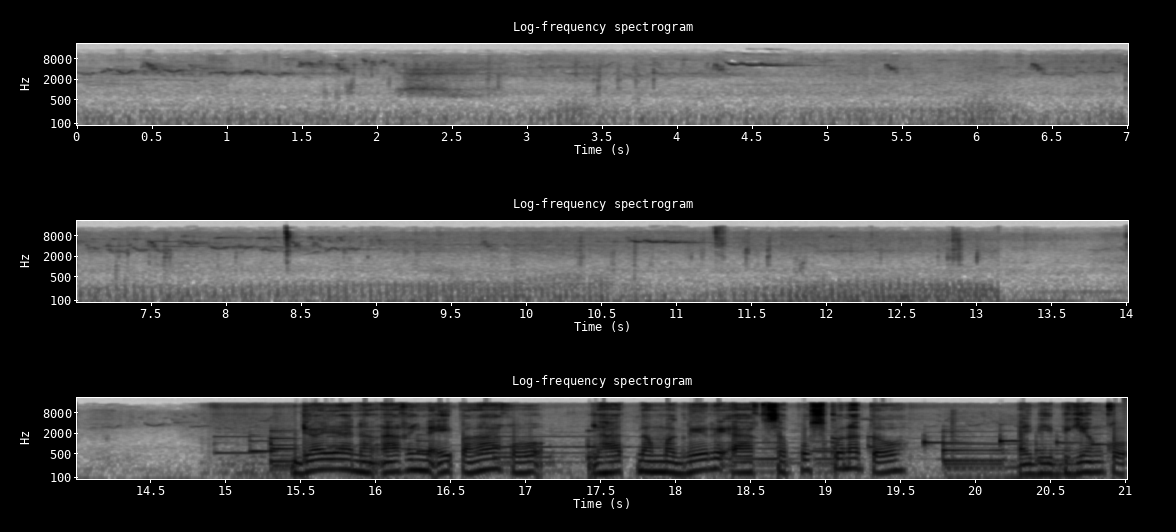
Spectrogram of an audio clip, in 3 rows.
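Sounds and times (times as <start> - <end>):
bird chirps: 0.0 - 12.3
wind rumbling on microphone: 0.0 - 15.3.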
